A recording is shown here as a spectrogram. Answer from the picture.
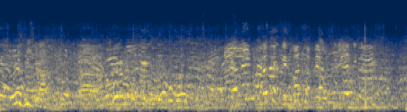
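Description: Chatter of a walking crowd of small children and adults: many voices talking at once, overlapping, with no single speaker standing out.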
